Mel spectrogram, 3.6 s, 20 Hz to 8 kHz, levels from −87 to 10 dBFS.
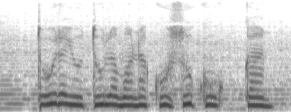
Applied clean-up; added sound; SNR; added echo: none; Bowed string instrument; 20 dB; none.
